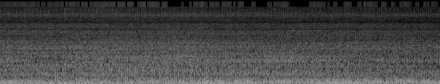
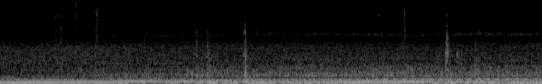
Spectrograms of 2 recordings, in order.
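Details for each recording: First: Auction car, either a Honda Civic or a Toyota Camry, found with no oil on the dipstick and topped up before starting: steady, even, smooth idle with no knocks, misses or squeals. It sounds healthier than the other. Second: Honda Civic or Toyota Camry, one of two cheap used cars, started on a booster pack after adding 2 quarts to a low-oil engine: a rough low idle with faint uneven ticking. An exhaust manifold leak is suspected, probably needing a gasket.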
